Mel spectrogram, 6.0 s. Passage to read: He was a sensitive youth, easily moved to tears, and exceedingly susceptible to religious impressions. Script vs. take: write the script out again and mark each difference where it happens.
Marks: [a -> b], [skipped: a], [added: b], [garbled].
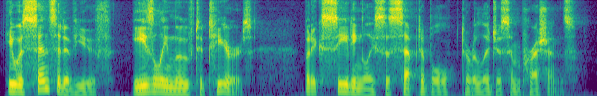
He was [skipped: a] sensitive youth, easily moved to tears, [and -> but] exceedingly susceptible to religious impressions.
